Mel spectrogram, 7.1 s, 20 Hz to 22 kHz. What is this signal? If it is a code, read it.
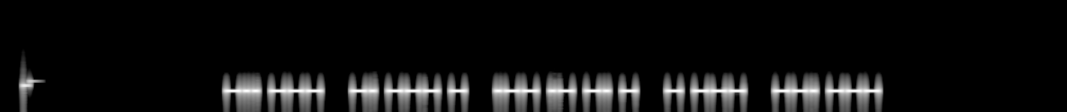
Morse code, heard as a keyed tone, about 38 wpm, 700 Hz. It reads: DO NOT WANT TO GO
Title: Sets of 5 Words 40wpm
